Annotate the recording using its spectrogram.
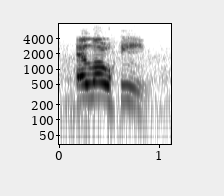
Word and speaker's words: Elohim: Elohim, which is Aleph, Lamed, He, Vav, Mem, or E-L-O-Y-M, or E-L-O-H-Y-M, Y-M, Y-M, I sounded so southern, Elohim, all right? We spell that in English, E-L-O-H-I-M, Elohim.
